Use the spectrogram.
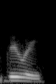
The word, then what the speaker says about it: Duez: Yes, it's a French name, D-U-E-Z. Yes. Yep, but it's Dewey.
